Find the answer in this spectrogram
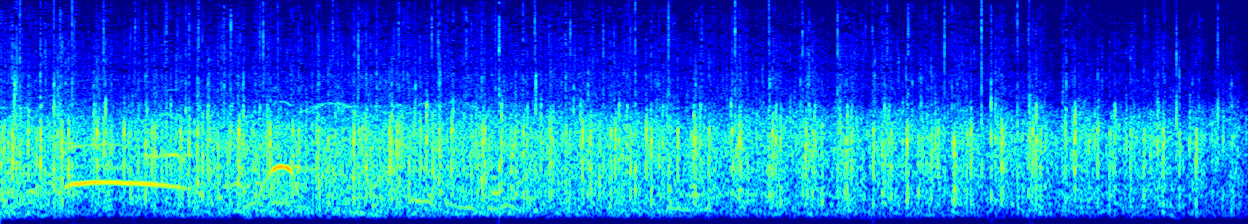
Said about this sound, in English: And the percussion people deserve a special round of applause.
